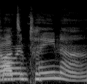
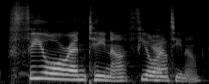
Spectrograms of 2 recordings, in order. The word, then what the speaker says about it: Fiorentina: Florentina. It's not called that. That's why I didn't. called? I didn't want to try and pronounce Florentina, it. no, it's- I can't pronounce it. Let me go. Fiorentina.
